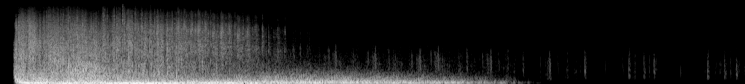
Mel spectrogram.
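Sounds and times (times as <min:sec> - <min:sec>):
explosion: 0:00.1 - 0:05.1.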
